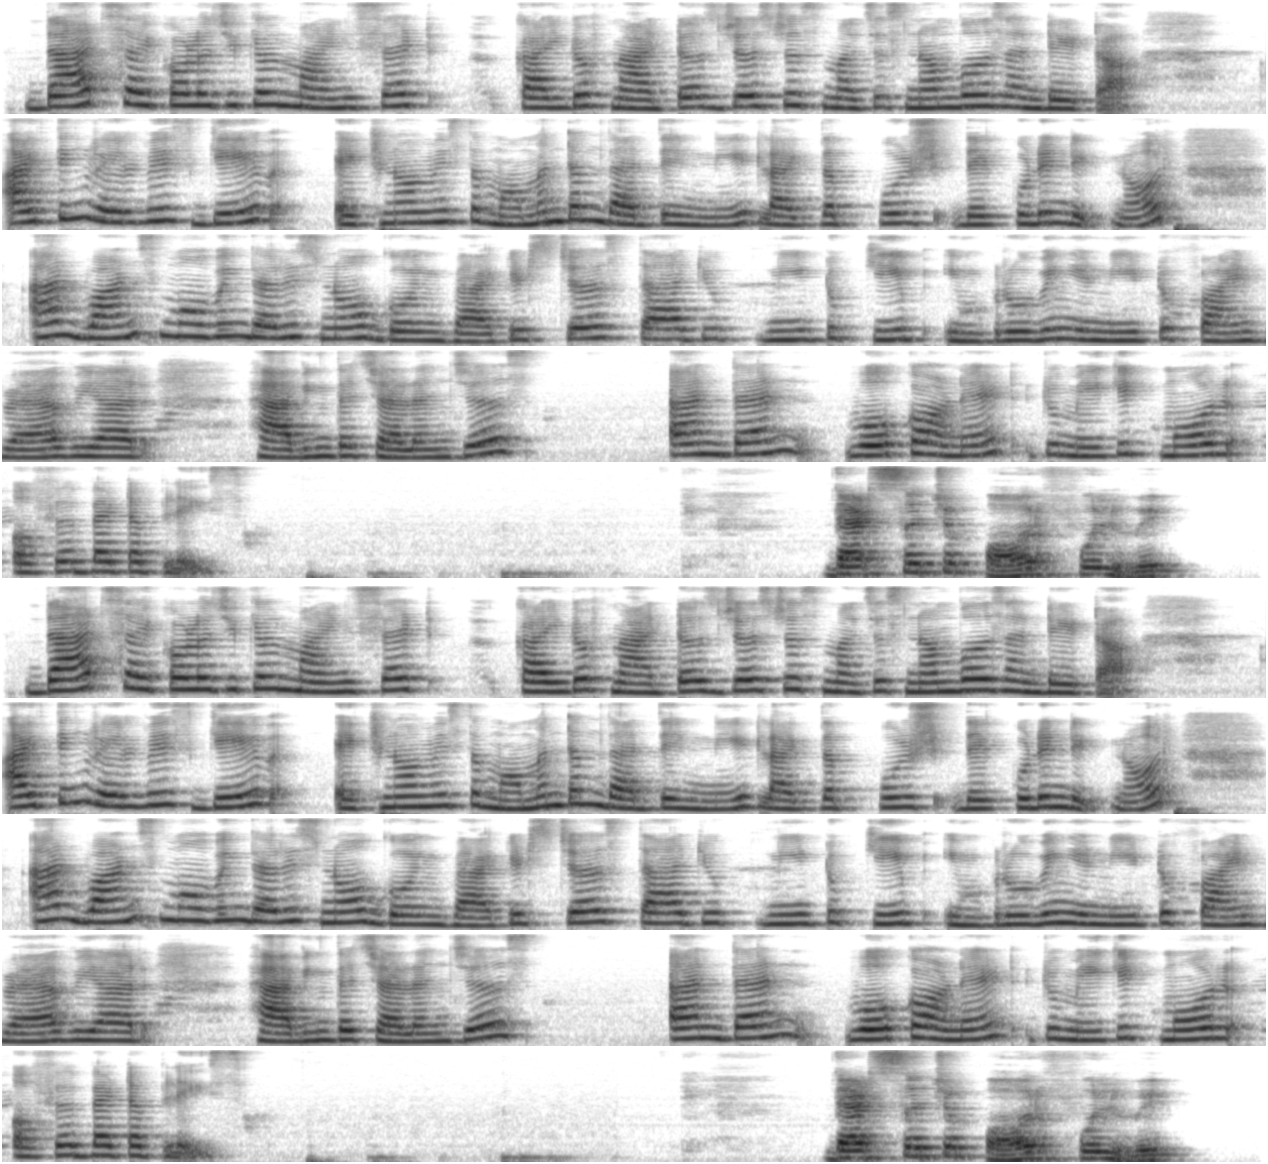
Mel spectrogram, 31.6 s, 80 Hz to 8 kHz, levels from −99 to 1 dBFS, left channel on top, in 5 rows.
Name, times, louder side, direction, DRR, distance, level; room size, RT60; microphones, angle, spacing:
voice 1, 0.1-2.2 2.6-6.0 6.3-7.7 8.0-19.9 20.2-21.6 22.3-26.3, right 2 dB, 10° right, 0.4 m, -23 dB
voice 2, 29.4-31.0, right 1 dB, 10° left, 0.8 m, -20 dB
4.2 x 2.4 x 3.8 m
head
